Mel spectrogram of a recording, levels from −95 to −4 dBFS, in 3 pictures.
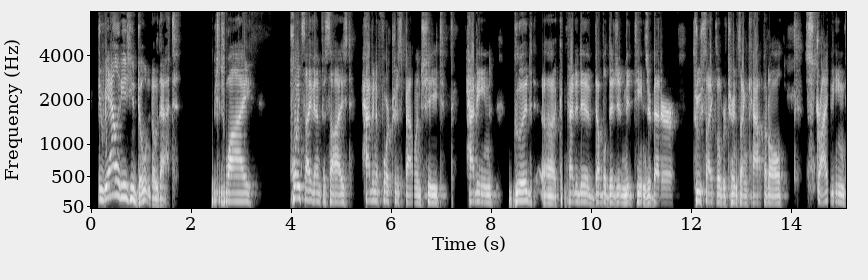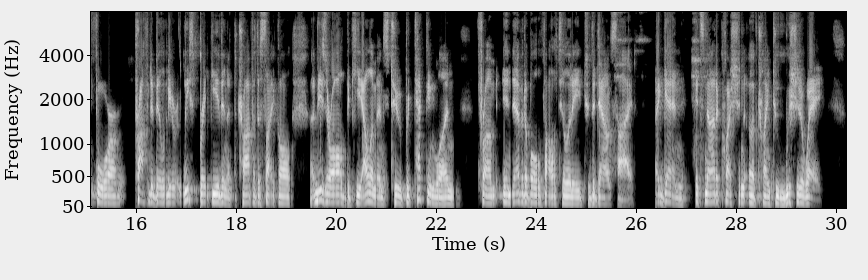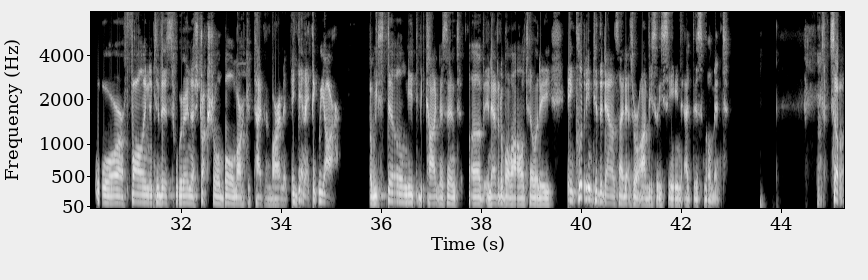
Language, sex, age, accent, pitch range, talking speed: English, male, 40-59, American, 105-130 Hz, 150 wpm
